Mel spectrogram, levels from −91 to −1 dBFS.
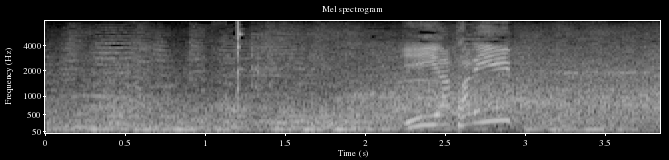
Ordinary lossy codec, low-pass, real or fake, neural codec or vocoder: none; none; real; none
